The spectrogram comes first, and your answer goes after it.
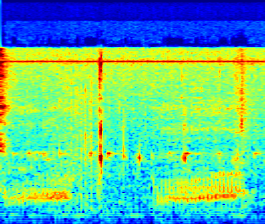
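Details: Domestic cat described as singing, giving two long, low, wavering drawn-out meows of about a second each, split by a short pause, with faint clicks and a steady high hum in the background.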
